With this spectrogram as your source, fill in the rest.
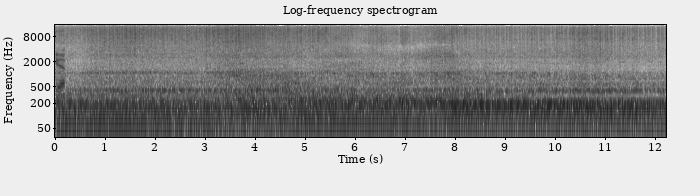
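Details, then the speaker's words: Junkyard 5.3 V8 Camaro (TH400, mid-length headers, stage 2 cam, 92mm throttle body) that died during a burnout, idling about a minute after cold start, still cold. Even low rumble, steady idle, earlier noise gone: running smoothly. "all right so it's been island for a minute it came off the cold start now it's not making that thought off the noise doesn't sound too bad it's still pretty cold"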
